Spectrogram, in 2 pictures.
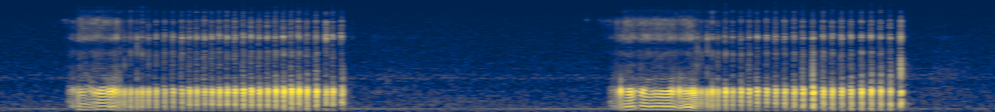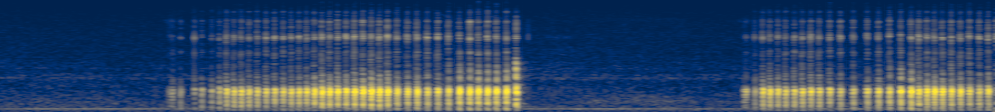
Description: Our Boston Terrier Puppy Sleeping - Snoring - Tongue Out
